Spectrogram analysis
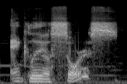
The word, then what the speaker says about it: Ankylosaurus: It is called an Ankylosaurus. Ooh, that's actually not the bad. Yeah, I actually nailed that pronunciation, surprisingly.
